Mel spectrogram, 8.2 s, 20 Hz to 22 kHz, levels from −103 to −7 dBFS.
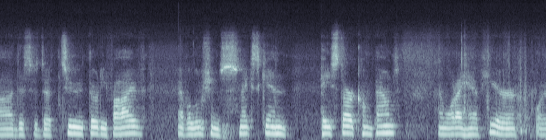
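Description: From 2.27 to 2.67 s and again from 4.47 to 4.81 s, the background turns into a flat, featureless hiss, about 2 dB quieter the first time and level the second. This is comfort noise in place of the background, likely from Opus-style discontinuous transmission filling the pauses with synthetic noise.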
